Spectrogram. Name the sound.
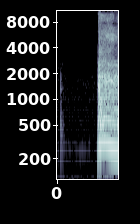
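sneeze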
